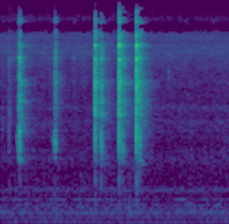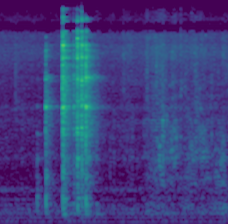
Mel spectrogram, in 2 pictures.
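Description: Vegan Marsala mushrooms being stirred in a pan, a series of sharp utensil clinks and scrapes against the pan spread across several seconds, with a cluster of quick clatters near the end and faint wet movement between.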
